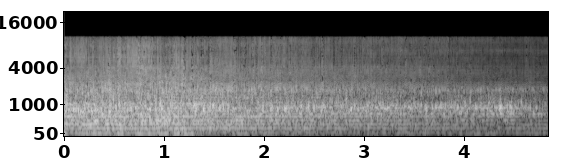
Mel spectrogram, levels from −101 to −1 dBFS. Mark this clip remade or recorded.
remade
